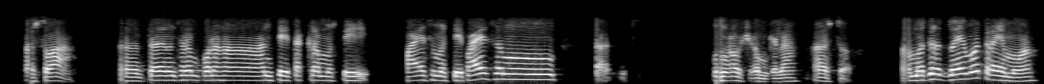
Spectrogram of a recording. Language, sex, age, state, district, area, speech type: Sanskrit, male, 60+, Karnataka, Udupi, rural, conversation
